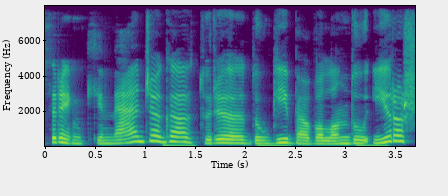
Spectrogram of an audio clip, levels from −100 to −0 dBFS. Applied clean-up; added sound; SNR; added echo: classical method log-MMSE.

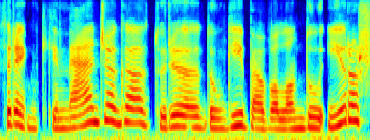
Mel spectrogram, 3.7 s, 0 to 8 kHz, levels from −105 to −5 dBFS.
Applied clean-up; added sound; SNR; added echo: neural diffusion model UNIVERSE++.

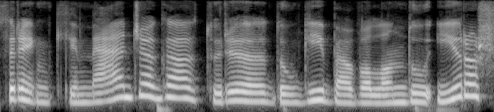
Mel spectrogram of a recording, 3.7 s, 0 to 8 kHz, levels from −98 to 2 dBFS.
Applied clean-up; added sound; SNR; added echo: neural mask model DeepFilterNet 3.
